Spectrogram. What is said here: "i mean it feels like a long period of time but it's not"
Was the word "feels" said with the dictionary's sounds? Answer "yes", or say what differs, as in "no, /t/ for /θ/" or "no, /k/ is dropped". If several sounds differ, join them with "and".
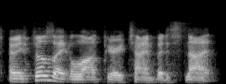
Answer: yes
